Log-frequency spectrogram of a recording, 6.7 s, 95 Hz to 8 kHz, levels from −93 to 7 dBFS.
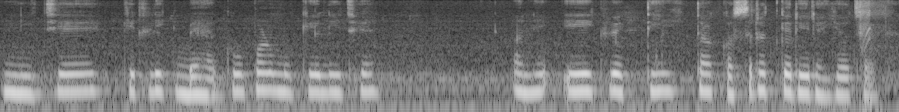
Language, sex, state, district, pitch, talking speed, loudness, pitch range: Gujarati, female, Gujarat, Valsad, 210 Hz, 125 wpm, -17 LUFS, 190-215 Hz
